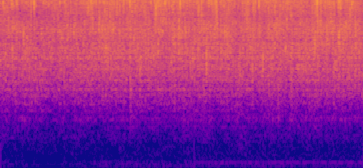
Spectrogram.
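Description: Garlic butter beefsteak slices frying in a pan, a steady broadband sizzle with crackling spatter that holds even throughout, close and alone with no talk.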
